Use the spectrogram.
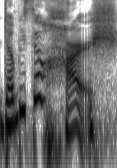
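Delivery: put-on California Valley girl accent. Recalling what she used to say about slang, in a Valley girl accent. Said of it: "did you say it with that accent?".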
